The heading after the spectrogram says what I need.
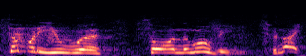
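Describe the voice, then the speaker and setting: An actor playing a vain, blundering middle-aged working-class husband in an old-time radio sitcom, folksy and bumbling. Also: male voice, very high voice, big pitch swings, quick pace. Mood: preening. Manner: folksy, bumbling and hesitant, self-satisfied. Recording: muffled, very noisy old radio recording.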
